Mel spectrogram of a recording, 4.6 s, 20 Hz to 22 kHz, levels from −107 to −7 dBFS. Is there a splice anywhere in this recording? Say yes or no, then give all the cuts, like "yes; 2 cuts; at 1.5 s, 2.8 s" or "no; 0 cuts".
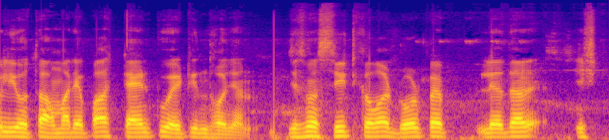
yes; 1 cut; at 2.0 s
